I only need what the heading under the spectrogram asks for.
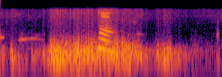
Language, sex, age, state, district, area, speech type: Santali, female, 18-30, West Bengal, Paschim Bardhaman, rural, conversation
